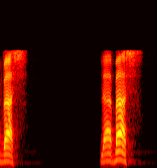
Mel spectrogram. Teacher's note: يجوز أن تقلب هذه الهمزة في بأس، تقلبها ألفا فتقول باس لا باس، وفي بئر يجوز أن تقول بير تخفيفا لكنه ليس بلازم، ويجوز أن تقول في لؤم لوم بجعل الواو مكان الهمزة، ولكنها مع ذلك تبقى همزة لا تنطبق عليها أحكام المعتل.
